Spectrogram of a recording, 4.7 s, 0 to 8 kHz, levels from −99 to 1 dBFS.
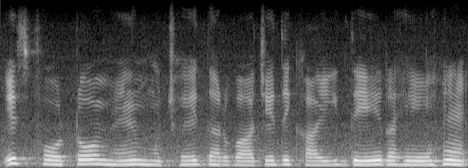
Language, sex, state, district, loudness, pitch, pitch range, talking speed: Hindi, female, Madhya Pradesh, Katni, -15 LUFS, 185 Hz, 180-195 Hz, 115 wpm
